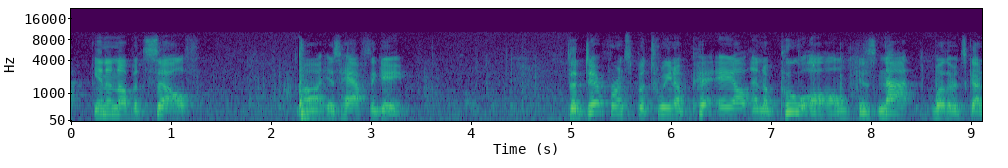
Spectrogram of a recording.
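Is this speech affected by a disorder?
No.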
